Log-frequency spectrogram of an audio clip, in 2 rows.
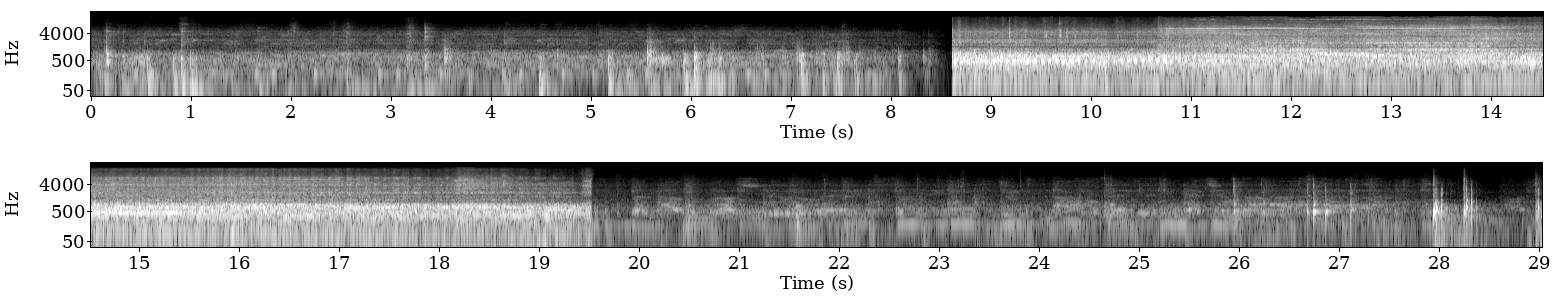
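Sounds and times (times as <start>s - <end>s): bandsaw cutting wood: 8.6s - 19.6s.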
